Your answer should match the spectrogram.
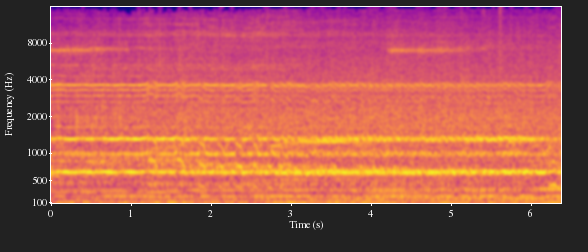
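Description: Male singer holding one long high note into a microphone over instrumental backing.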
